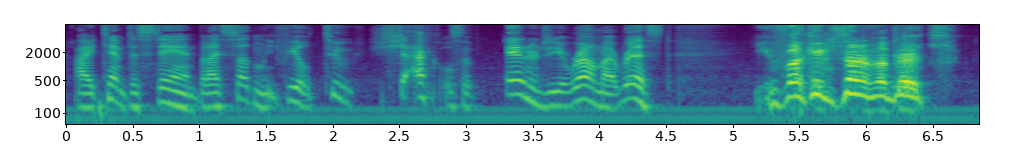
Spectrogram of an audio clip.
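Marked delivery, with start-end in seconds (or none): 5.2-6.7 high, loud cursing yell; angry outburst. Acted. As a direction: hurl the insult at full voice. Acted outburst at the screen.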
